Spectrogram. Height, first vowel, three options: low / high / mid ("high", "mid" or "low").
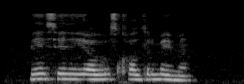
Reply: mid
